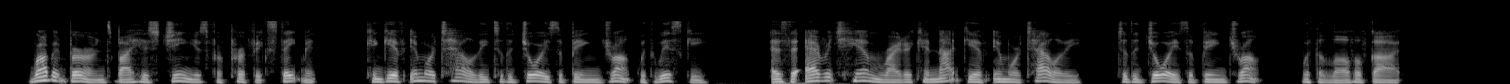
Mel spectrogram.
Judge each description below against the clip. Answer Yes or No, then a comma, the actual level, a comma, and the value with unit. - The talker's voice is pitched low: Yes, low, 115 Hz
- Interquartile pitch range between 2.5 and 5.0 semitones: No, wide, 5.6 semitones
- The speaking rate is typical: Yes, average, 150 wpm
